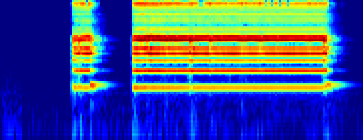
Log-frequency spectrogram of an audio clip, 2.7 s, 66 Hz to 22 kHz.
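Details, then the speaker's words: Replacement mechanical buzzer for a postwar Lionel diesel horn, bench-tested on 6 volts from four 1.5V batteries in a holder: a short blip, then a steady loud reedy buzz of about 1.5 seconds, clean and even. Same result as 9V. Normal operation. "So with these ones hooked up to this, you get the same result, which is really cool, I think."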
